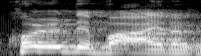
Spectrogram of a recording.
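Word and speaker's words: Koldewey: 또 여기도 콜데바이라고 읽습니다.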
